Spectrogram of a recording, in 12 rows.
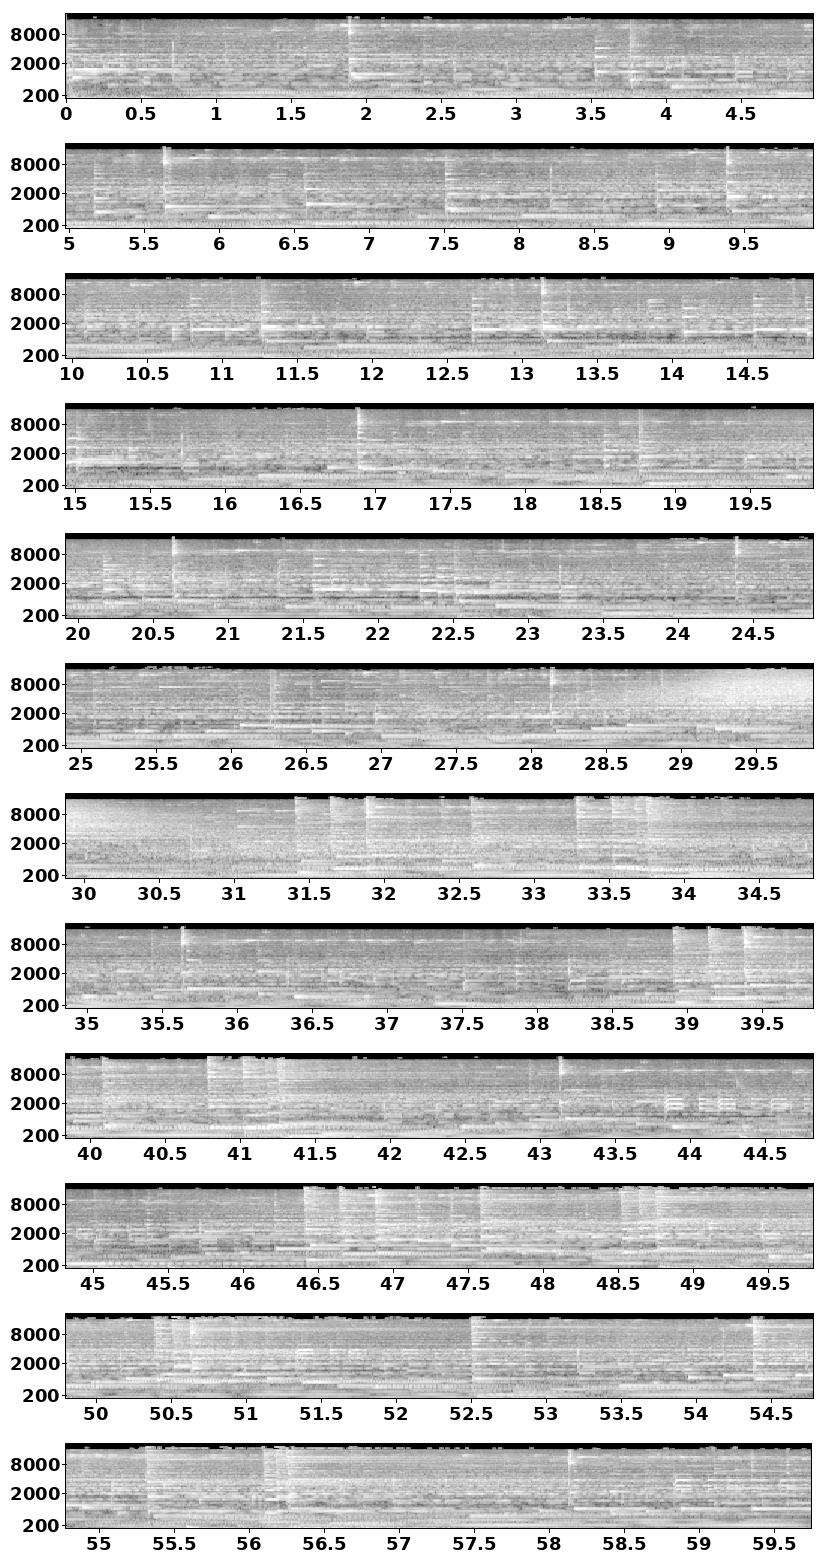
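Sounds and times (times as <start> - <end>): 
calm music loop: 0.0 - 59.7.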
